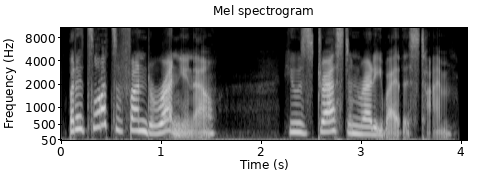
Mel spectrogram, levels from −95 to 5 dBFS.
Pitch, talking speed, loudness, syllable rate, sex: 280 Hz, 250 wpm, -20 LUFS, 6.0 syllables/s, female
